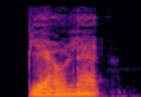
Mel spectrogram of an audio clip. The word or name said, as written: bjergland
